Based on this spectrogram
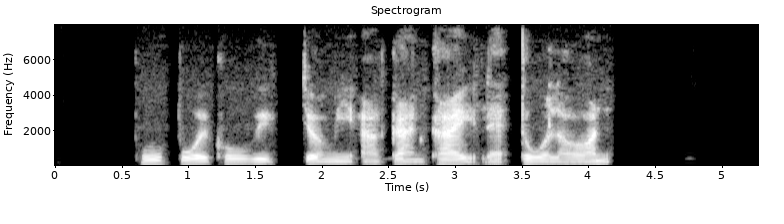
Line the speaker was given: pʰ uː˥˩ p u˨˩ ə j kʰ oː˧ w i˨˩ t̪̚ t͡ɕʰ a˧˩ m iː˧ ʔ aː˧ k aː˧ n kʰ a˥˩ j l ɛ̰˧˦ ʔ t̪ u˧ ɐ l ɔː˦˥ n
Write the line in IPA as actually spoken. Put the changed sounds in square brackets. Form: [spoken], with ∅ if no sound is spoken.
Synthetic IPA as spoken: pʰ uː˥˩ p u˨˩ ə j kʰ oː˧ w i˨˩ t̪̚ [t͡ɕ] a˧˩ m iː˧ ʔ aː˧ k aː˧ n kʰ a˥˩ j l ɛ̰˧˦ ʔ t̪ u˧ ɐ l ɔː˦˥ n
